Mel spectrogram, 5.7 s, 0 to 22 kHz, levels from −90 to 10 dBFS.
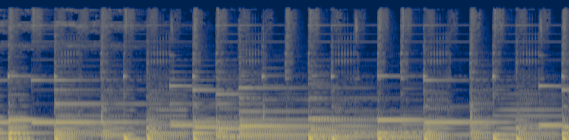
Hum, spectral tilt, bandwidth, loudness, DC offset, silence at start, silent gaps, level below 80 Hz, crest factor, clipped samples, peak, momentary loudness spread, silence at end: none; -6.5 dB/octave; 17 kHz; -23 LUFS; under 0.1%; 0 s; none; -26 dBFS; 18 dB; under 0.1%; -4 dBFS; 5 LU; 0 s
